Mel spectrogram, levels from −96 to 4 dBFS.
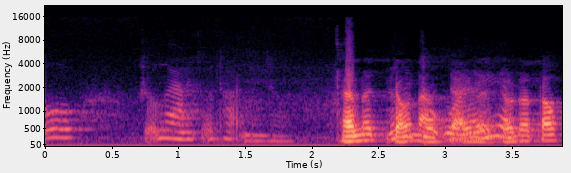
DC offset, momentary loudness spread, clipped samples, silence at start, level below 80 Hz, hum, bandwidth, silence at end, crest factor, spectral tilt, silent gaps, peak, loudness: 0.7%; 21 LU; under 0.1%; 0 s; -58 dBFS; none; 7.8 kHz; 0 s; 22 dB; -9.5 dB/octave; none; 0 dBFS; -20 LUFS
